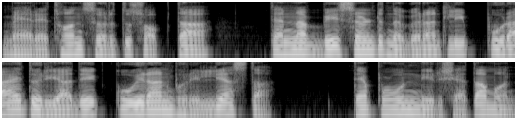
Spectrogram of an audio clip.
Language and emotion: Goan Konkani, sad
